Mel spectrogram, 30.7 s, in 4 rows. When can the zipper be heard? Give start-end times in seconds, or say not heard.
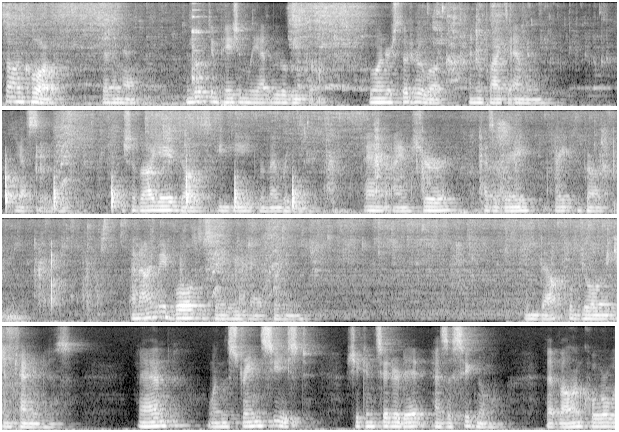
8.3-9.2, 17.9-19.4.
